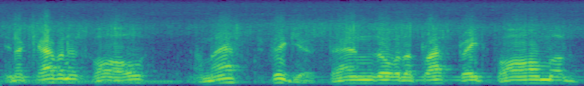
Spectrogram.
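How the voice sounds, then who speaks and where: A man's voice: medium pitch, moderate pace, noisy background. A man narrating a radio serial in a portentous, theatrical 1940s announcer style. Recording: tinny 1940 radio broadcast recording. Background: music.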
